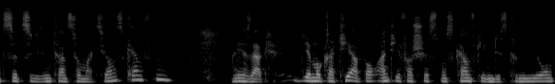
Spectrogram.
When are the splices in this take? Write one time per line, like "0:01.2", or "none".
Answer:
0:02.2
0:02.8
